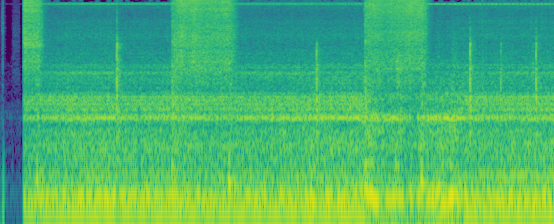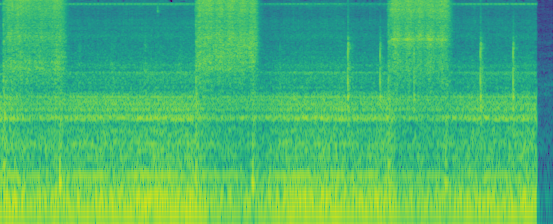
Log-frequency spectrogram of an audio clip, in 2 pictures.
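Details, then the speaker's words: DIY CNC milling spindle runs steadily with sharp faint clicks over regular hissing air bursts every two seconds; clicking grew louder during plate milling, spindle fault prompting inspection. "słychać tutaj takie klik no i zaczęło mnie to niepokoić bo too etapem wykonywania tych płyt ten odgłos był coraz wyraźniejszy"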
